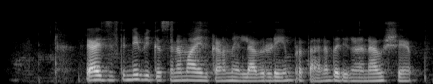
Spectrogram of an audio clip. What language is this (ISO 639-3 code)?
mal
